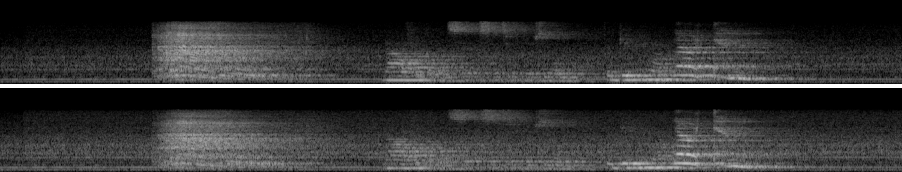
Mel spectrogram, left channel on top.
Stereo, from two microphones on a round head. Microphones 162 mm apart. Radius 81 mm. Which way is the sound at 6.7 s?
40° right (ahead or behind).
